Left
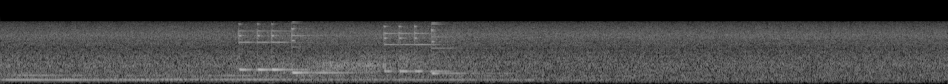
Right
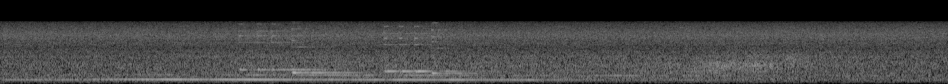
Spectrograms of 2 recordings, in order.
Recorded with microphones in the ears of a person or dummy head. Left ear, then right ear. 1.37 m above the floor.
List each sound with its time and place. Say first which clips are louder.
2.4 s a doorbell: left 9 dB; 25° left (ahead or behind), 2.5 m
